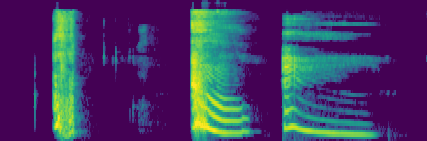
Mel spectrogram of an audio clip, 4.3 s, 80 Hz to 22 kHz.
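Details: A 24-day-old newborn sneezing: a short breathy sneeze, then two high, falling, voiced sneezes or squeaks.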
